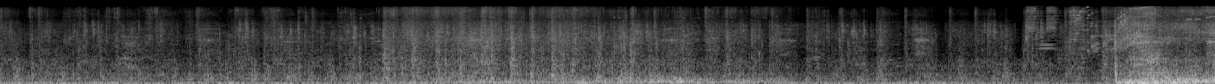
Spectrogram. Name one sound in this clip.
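Boots crunch on loose rocky ground with each step.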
